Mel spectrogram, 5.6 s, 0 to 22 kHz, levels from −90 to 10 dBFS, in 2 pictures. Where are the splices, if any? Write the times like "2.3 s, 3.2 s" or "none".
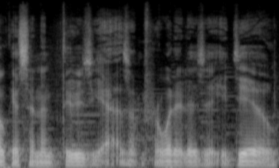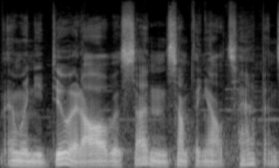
2.8 s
